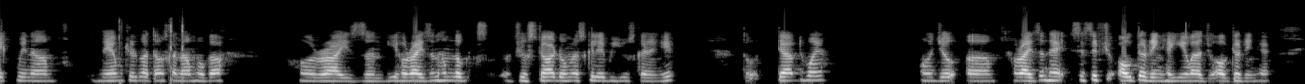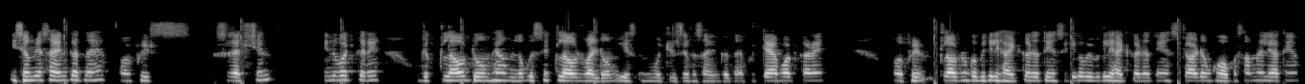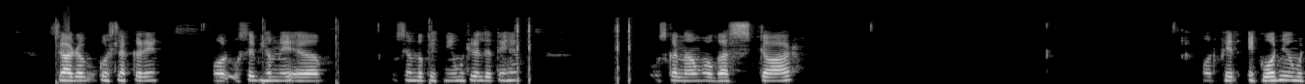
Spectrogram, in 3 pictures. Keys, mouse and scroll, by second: 1.0 click, 1.7-4.7 drag, 7.8 b, 11.6-13.5 middle drag, 13.5 click, 15.3 click, 17.5 click, 18.8 click, 20.6 Tab, 22.2 click, 23.6 click, 24.6 click, 25.4-26.5 scroll down 8, 26.5 click, 28.6 click, 30.2 click, 31.2 click, 31.5 click, 32.1 click, 32.3-34.9 drag, 34.9 BackSpace.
